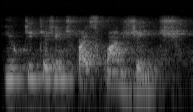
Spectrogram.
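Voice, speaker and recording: A woman host and fellow clinician speaking in a measured, reflective way over a video call. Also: fairly low pitch, animated, fairly bright tone, highs cut off. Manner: measured, reflective, builds on the guest's points. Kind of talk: reflective conversation in an online talk. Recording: echoey room, faint background noise.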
